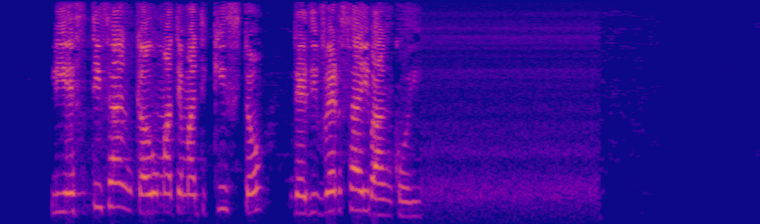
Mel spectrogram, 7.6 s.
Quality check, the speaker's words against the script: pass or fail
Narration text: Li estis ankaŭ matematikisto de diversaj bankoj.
pass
